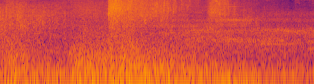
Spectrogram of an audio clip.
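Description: A burst of flame roars up.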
